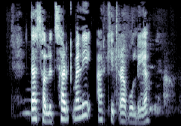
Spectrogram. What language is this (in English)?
Georgian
